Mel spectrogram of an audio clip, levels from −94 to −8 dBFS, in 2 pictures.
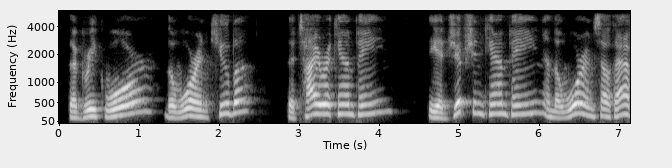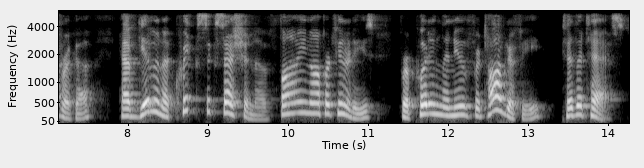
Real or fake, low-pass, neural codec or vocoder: fake; 5.4 kHz; codec, 44.1 kHz, 7.8 kbps, DAC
